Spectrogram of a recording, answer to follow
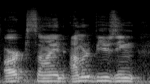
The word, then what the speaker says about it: arcsin: Just know that it's pronounced arc sine.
